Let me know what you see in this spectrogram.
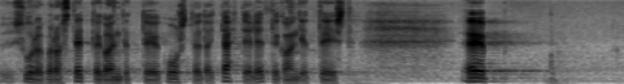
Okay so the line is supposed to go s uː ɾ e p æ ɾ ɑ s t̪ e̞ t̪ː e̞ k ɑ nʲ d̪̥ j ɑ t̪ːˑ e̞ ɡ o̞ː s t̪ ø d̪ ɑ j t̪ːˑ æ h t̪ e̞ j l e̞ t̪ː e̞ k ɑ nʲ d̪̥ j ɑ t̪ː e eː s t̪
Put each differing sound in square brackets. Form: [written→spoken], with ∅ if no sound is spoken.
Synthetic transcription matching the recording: s uː ɾ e p æ ɾ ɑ s t̪ e̞ t̪ː e̞ k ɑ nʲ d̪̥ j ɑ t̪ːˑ e̞ [ɡ→k] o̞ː s t̪ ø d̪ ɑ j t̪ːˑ æ h t̪ e̞ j l e̞ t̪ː e̞ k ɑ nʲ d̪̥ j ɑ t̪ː e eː s t̪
